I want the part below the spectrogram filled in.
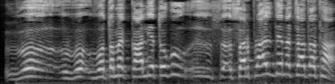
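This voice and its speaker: A scheming male village election candidate from a cartoon, persuasive one moment and stammering the next, voiced by a woman. The voice is very high. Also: moderate pace, sharp tone. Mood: nervous. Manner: stammering when cornered, persuasive with crowds. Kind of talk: cartoon voice acting.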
